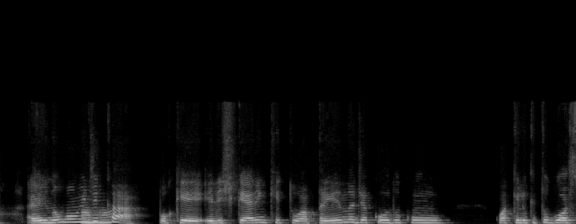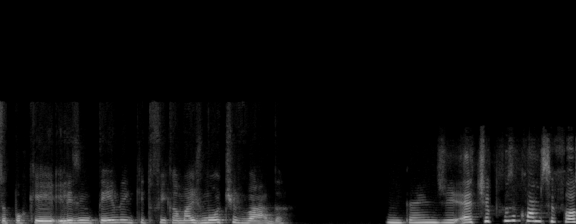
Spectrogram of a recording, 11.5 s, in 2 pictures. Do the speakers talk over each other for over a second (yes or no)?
no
